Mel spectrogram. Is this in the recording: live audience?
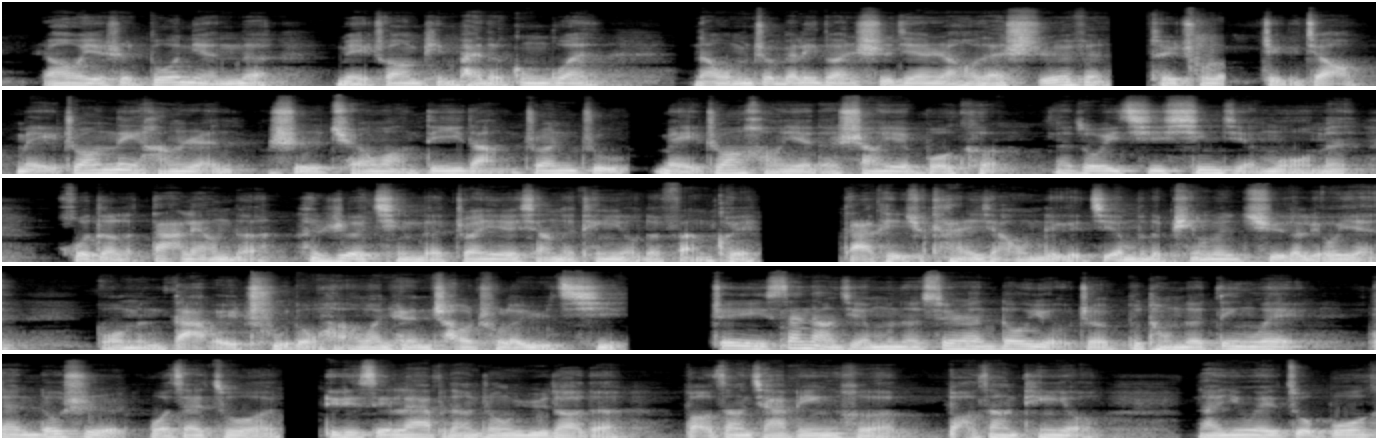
no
